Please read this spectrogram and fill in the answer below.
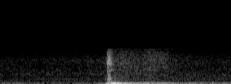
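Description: A single sudden low thump about a second in, heavy in the bass and fading over about half a second.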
